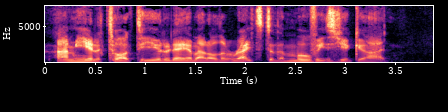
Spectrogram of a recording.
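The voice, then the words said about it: Weird put-on character voice. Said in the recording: “doing a weird voice ... doing a character and like not even a very good character”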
